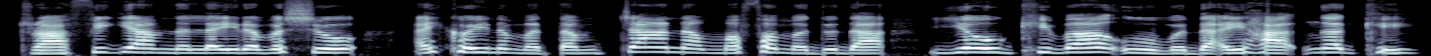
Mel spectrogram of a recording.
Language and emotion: Manipuri, surprised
